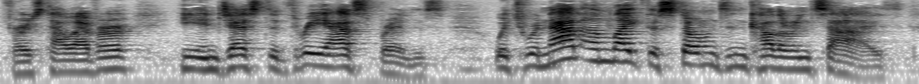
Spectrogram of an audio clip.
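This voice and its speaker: Man narrating a novel, mid-pitched. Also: big pitch swings, unhurried, slight background noise, rough recording. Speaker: audiobook reader. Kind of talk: scripted narration of a comic literary novel.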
